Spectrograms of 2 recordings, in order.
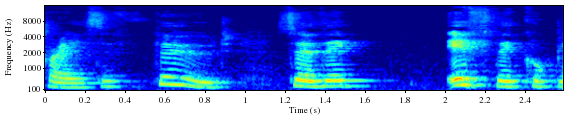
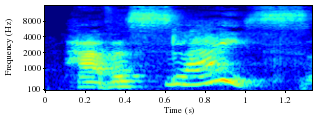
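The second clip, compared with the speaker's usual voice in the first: ordering; 6 semitones higher, 4 dB louder, much slower than usual. Acted. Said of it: "ordered Splat".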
